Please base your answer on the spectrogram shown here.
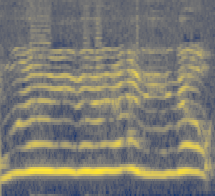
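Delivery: high, loud, drawn-out wail; mock crying. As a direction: wail it as tears of frustration. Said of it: "I'm crying on the phone".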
